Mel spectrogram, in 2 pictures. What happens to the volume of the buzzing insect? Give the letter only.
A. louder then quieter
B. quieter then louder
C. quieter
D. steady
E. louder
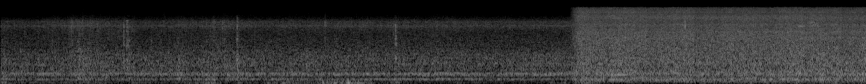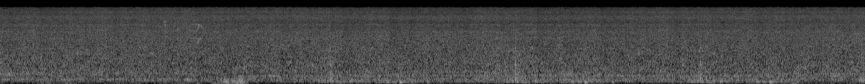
D.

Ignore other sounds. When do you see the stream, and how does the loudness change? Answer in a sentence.
You can hear the stream from 5.7 to 17.2 s, at a steady volume.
